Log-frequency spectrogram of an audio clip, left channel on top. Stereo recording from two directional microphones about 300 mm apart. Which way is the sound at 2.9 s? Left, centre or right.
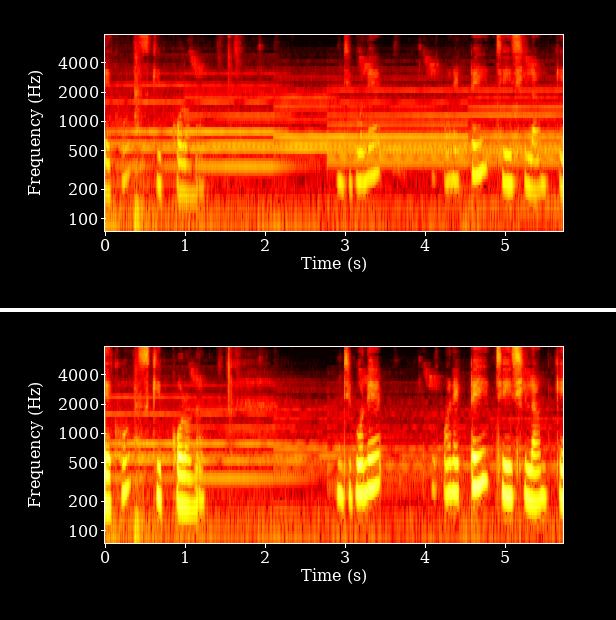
Right.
